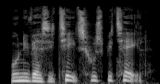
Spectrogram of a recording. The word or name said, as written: universitetshospital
